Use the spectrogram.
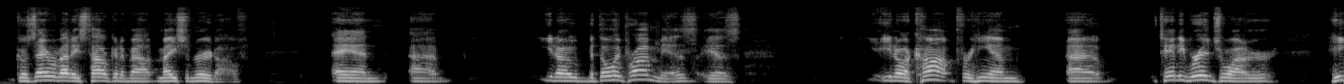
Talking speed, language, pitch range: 115 wpm, English, 140-175 Hz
